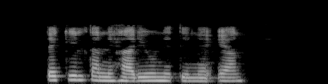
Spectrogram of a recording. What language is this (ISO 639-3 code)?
yaq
